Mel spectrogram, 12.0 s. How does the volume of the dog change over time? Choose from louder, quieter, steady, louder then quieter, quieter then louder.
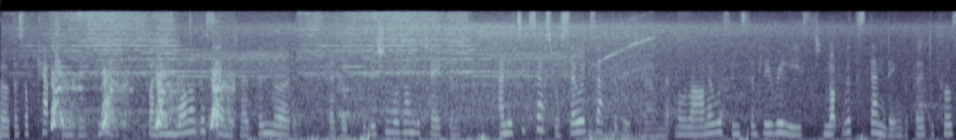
quieter.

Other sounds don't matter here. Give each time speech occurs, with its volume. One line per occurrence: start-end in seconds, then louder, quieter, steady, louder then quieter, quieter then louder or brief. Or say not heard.
0.0-11.9 steady.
